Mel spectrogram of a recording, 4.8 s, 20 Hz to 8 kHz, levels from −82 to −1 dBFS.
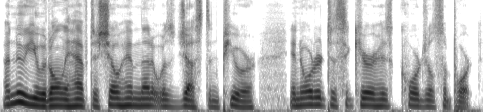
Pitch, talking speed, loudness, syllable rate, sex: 130 Hz, 275 wpm, -18 LUFS, 6.5 syllables/s, male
